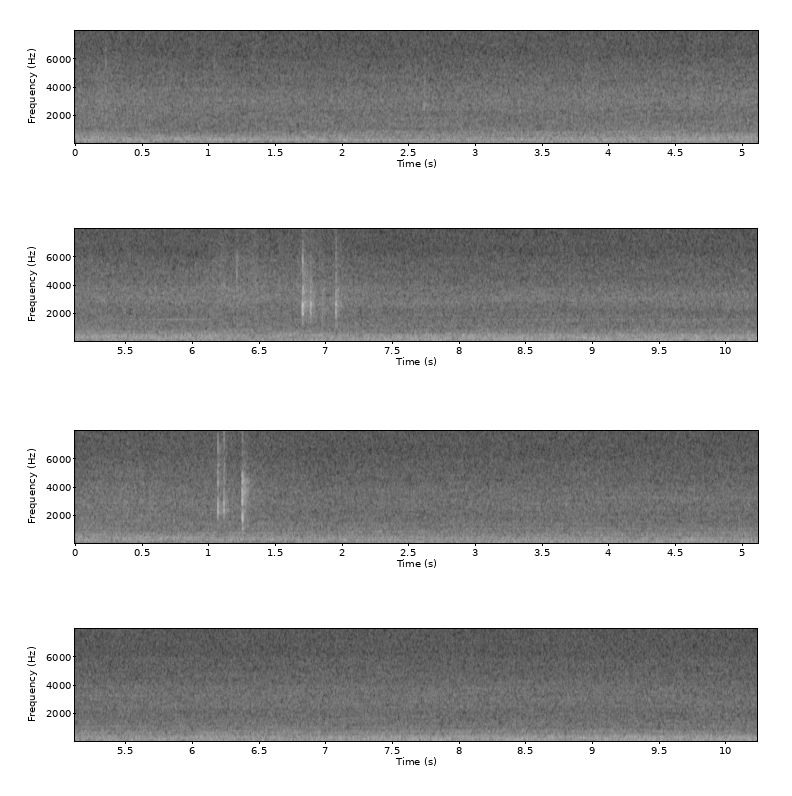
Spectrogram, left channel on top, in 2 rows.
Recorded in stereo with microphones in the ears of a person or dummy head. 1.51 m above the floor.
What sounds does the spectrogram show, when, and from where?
Only background noise.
